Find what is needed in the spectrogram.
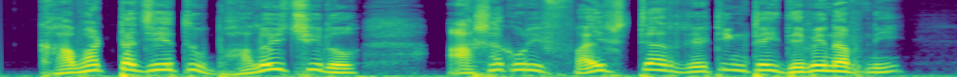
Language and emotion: Bengali, fearful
